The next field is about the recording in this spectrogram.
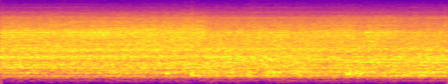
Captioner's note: machine noise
